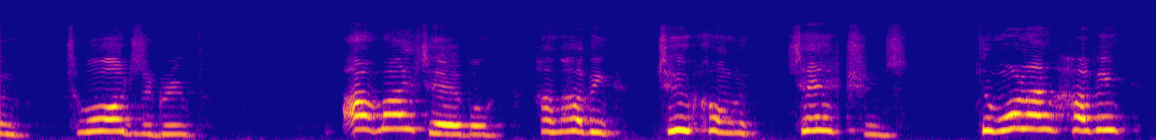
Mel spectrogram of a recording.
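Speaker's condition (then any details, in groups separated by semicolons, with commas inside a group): Cerebral palsy; wheelchair user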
